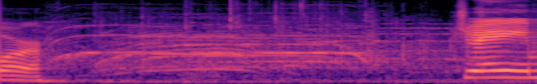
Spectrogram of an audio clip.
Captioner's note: audience cheering; audience clapping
